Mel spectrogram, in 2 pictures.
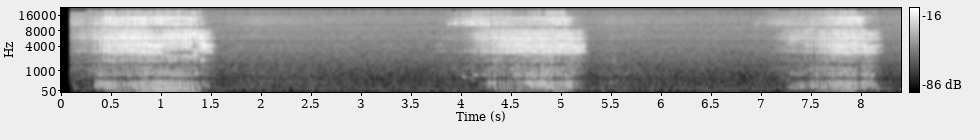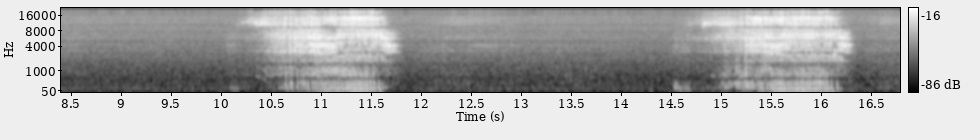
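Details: Snoring: loud, regular rasping snores on each breath, about 18 a minute, with quiet gaps between them.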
